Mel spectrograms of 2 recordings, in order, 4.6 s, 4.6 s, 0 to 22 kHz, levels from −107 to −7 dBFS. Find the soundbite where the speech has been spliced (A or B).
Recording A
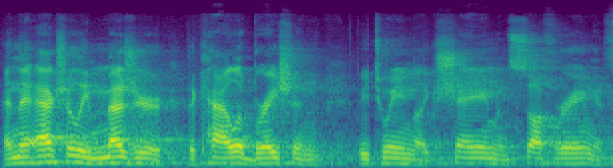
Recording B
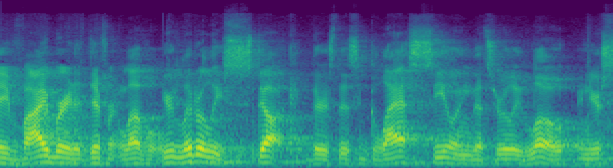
B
